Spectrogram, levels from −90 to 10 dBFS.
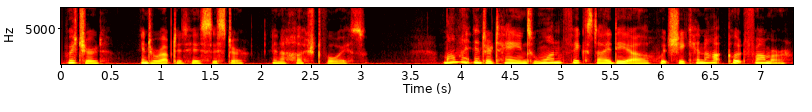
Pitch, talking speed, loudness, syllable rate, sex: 205 Hz, 155 wpm, -17 LUFS, 5.5 syllables/s, female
